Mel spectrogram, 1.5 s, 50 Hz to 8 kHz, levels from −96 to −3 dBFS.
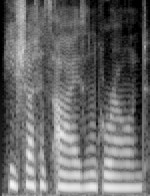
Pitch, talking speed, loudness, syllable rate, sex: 190 Hz, 240 wpm, -15 LUFS, 5.1 syllables/s, female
